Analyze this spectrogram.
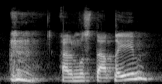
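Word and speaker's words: الْمُسْتَقِيمَ: huruf qaf pada lafazh Al Mustafa klaim ya al-mustaqim disini menggunakan huruf qaf pada perlu diketahui pada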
